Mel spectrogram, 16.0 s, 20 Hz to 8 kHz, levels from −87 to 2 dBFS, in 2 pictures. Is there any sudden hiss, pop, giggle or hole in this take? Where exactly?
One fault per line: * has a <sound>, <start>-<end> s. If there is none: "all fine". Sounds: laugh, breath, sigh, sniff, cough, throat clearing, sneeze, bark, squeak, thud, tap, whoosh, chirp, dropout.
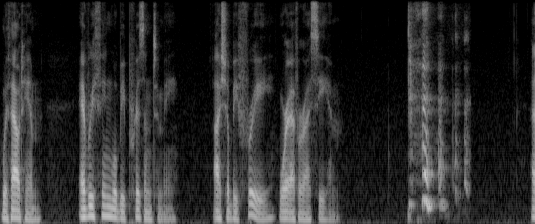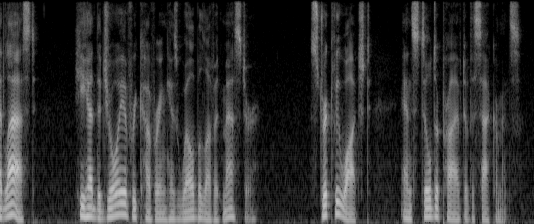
* has a laugh, 6.1-7.1 s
